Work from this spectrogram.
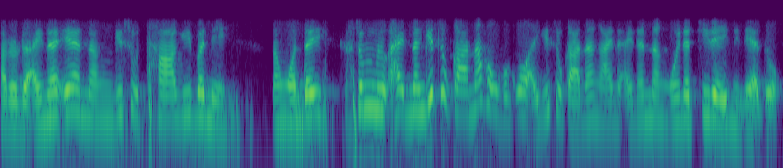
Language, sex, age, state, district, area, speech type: Manipuri, female, 30-45, Manipur, Kakching, rural, conversation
